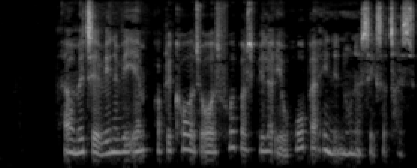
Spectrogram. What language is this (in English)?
Danish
